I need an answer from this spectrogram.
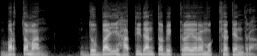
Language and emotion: Odia, neutral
